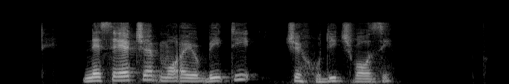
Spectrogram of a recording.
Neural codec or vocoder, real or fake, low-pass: codec, 16 kHz, 0.5 kbps, X-Codec, HuBERT features, trained on LibriSpeech; fake; 7.2 kHz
